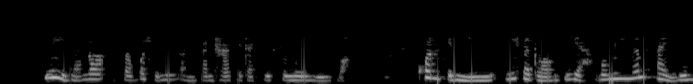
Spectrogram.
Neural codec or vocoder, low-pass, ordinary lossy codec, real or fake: none; 3.6 kHz; none; real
